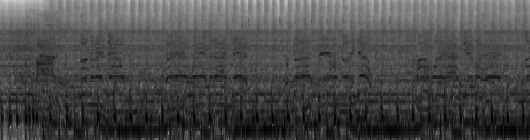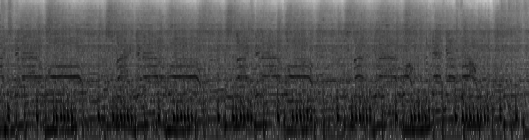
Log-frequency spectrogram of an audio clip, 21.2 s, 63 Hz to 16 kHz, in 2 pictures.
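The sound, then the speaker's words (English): A fast, loud hardcore punk song by a Washington DC band, from its debut compilation of 7-inch records, with shouted vocals over distorted guitars and rapid pounding drums, a relentless wall of sound that never lets up for the whole stretch. “the blueprint for hardcore was simple. Play it louder, play it harder, play it faster.”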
